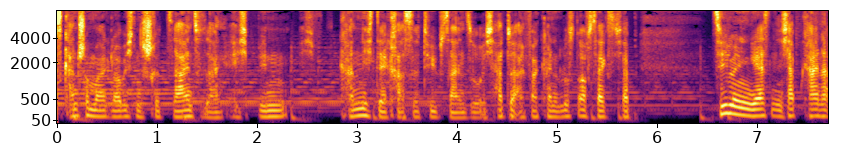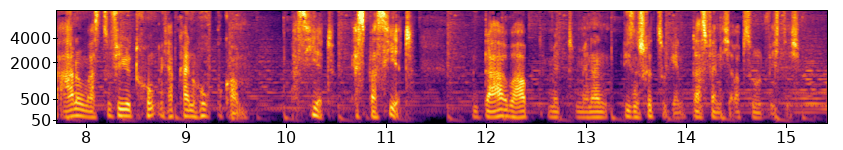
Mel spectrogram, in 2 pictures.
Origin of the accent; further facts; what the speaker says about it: Central Hesse, Germany; ich komme aus Mittelhessen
